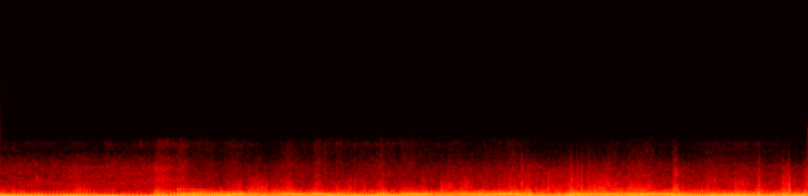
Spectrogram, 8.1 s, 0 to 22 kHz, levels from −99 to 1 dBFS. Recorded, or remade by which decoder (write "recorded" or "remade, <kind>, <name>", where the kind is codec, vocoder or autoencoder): recorded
